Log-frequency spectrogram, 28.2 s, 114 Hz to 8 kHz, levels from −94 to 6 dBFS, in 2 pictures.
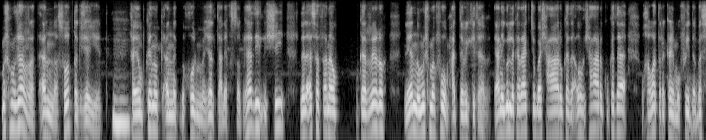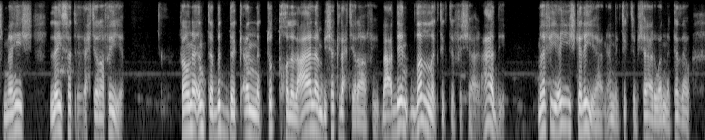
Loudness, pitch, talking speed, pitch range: -16 LUFS, 145 Hz, 135 wpm, 130-165 Hz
